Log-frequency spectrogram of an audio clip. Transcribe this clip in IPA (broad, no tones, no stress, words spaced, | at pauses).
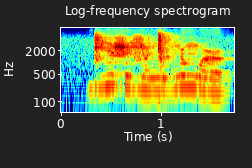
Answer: d͡ʑi ʂiʑə˞ŋ͡ǀɨ ŋə˞ŋʷə˞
